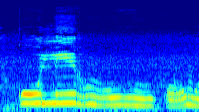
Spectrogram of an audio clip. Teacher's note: Ini hukumnya idgham syamsi ataupun alif lam syamsiah Kulir ru di sini tebal, ra baris depan kena baca tebal, 2 harakat kena ada waw yang mati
